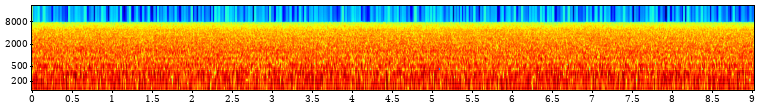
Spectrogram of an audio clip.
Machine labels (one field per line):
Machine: pump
